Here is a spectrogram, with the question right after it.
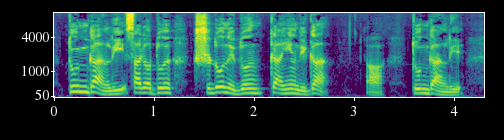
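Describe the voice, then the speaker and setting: With a Shaanxi accent, a man speaks at a high pitch in an animated tone. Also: long, frequent pauses, very even loudness. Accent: Shaanxi dialect (Guanzhong). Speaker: radio talk show host. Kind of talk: casual radio monologue.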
